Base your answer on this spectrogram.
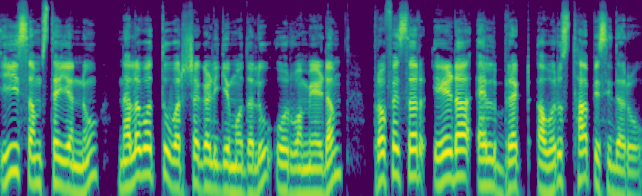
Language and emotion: Kannada, neutral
